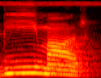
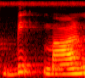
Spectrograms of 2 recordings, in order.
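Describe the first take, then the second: First: बीमार with long ee, bee-maar; correct pronunciation. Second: बीमार with short i, bi-maar; wrong pronunciation. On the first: Teacher correcting learners, बीमार begun with long bee. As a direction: stretch the first vowel of बीमार. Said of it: "बड़ी की मात्रा आएगी". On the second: Teacher showing a misspelling, बीमार begun with short bi. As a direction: cut the first vowel of बीमार short. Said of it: "बीमार नहीं होता". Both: Shown as a demonstration.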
